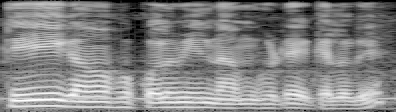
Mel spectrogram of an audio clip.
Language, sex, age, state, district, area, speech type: Assamese, male, 45-60, Assam, Jorhat, urban, spontaneous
